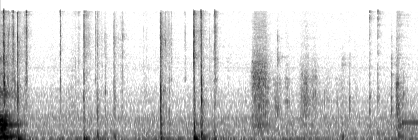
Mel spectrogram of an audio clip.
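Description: Typing on a computer keyboard: scattered key clicks at an uneven pace, with a few sharper clicks around the middle.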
